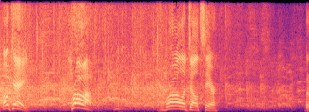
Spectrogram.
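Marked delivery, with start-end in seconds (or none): 0.1-4.4 loud, high mock scold. Real, not acted. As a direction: tell the crowd to grow up. Scolding the laughing audience.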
